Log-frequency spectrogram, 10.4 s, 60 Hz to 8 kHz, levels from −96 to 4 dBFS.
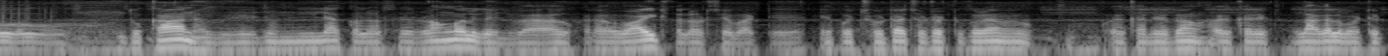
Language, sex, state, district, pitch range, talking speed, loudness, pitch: Bhojpuri, male, Uttar Pradesh, Deoria, 100-110 Hz, 130 wpm, -28 LUFS, 105 Hz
